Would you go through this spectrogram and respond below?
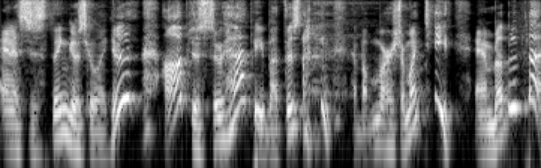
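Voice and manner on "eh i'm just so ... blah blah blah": high, swooping, happy, excited creature voice. Imitating the thing heard in a creepy game corridor: pumped, happy creature voice. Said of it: "so pumped".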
